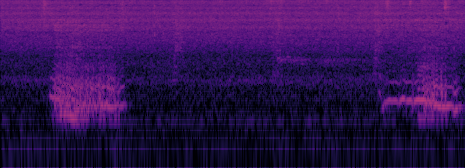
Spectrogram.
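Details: White and ginger male cat sleeping and snoring: two soft, low, rattling breath sounds about three seconds apart, over a steady low background hum.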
